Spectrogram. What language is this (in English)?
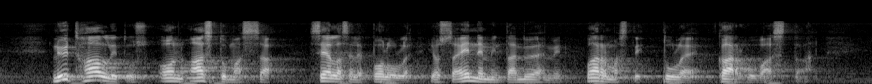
Finnish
